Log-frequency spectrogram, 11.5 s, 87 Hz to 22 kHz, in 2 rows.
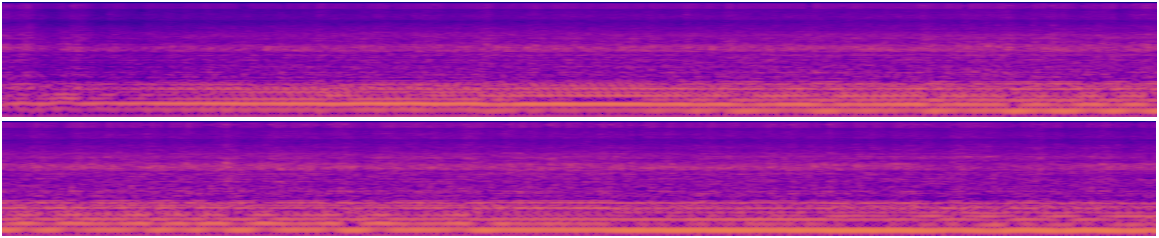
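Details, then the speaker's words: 2004 Chevy Cavalier 2.2L Ecotec I4 with 57mm turbo, first start on two-year-old fuel without intake or exhaust sensors, exhaust half-fitted: strong, even low idle with no misses or rattles, loud but muffled by the turbo; normal idle. "So I guess it sounds pretty alright with something with no sensors on it. It's pretty loud. That turbo does good for a muffler though"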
